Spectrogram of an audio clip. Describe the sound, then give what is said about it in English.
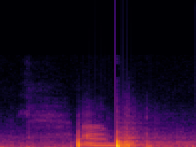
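Two sharp firecracker bangs go off about half a second apart, loud, with a brief whistling tone ringing between them over a faint background hum. “In Vietnam, they ban fireworks now because it's dangerous.”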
